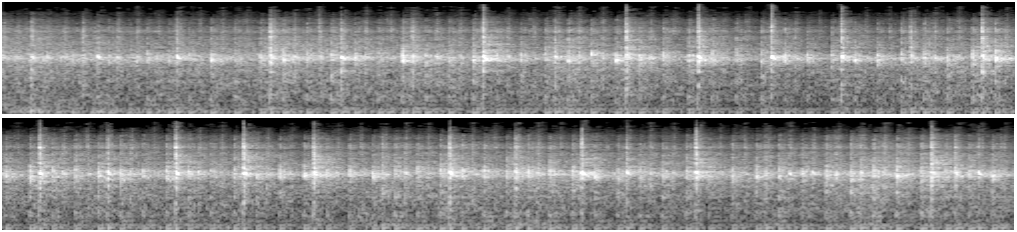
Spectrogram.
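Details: Harley-Davidson EVO V-twin after EFI-to-carburetor conversion, test run: loping uneven idle about three pulses a second, crisp exhaust popping, no mechanical knock; normal idle.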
